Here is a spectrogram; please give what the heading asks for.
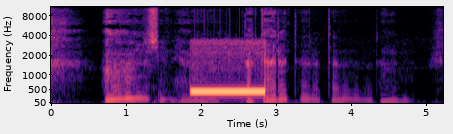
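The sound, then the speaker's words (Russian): Telephone ringback tone as an outgoing call goes through: one steady, loud, low-pitched tone lasting about a second. A voice talks quietly before and after it. “Тихо-тихо-тихо-тихо-тихо, пошел звонок, звонок пошел.”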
